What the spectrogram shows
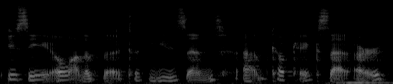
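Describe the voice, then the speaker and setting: A woman's voice: mid-range voice, big pitch swings, a little slow, vocal fry. A woman narrates a tabletop game as game master. She is chatty and giggles often, filling her descriptions with ums and likes.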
